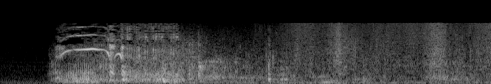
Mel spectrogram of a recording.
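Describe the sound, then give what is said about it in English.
A horse whinnies loudly, a shrill rising-and-falling call lasting about a second, followed by quieter snorting and shuffling in a stable at Newmarket. “Newmarket, one of my lesser-known stables.”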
